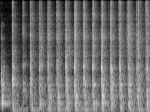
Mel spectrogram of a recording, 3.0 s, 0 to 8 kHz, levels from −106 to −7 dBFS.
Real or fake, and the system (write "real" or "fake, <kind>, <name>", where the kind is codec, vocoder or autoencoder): fake, autoencoder, DAC-VAE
